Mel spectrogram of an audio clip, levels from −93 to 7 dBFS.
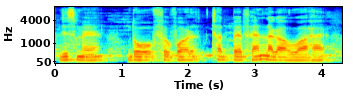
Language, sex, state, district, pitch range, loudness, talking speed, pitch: Hindi, male, Uttar Pradesh, Lalitpur, 115-130 Hz, -16 LUFS, 125 wpm, 120 Hz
